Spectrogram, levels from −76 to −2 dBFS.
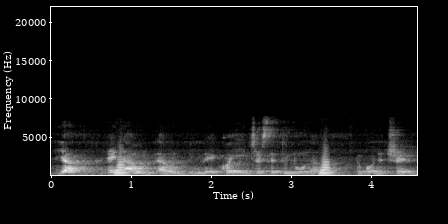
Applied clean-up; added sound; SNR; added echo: none; Brass instrument; 0 dB; reverberation time 1.5 s.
